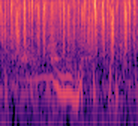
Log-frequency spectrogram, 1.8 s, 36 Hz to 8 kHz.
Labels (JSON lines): {"label": "biophony, cascading saw", "recorder": "SoundTrap 600 or HydroMoth"}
